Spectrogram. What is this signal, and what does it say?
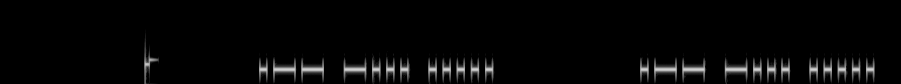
Morse code, heard as a keyed tone, about 17 wpm, 700 Hz. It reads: WB5 WB5
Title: USA Call Sign Prefixes - Repeated 2x - 17wpm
